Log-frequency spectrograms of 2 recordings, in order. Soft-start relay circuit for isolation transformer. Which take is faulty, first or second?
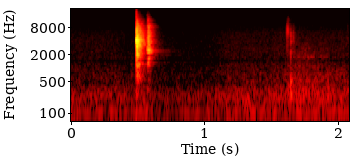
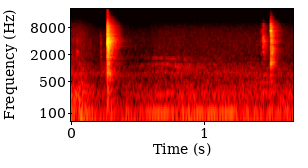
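first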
